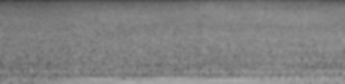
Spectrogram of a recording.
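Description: Traffic on a wet road: a steady hiss of tyres with a low engine hum underneath, growing a little louder about half a second in.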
